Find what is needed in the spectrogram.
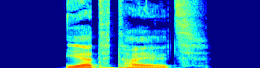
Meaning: genitive singular of Erdteil
- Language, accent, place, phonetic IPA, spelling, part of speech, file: German, Germany, Berlin, [ˈeːɐ̯tˌtaɪ̯ls], Erdteils, noun, De-Erdteils.ogg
